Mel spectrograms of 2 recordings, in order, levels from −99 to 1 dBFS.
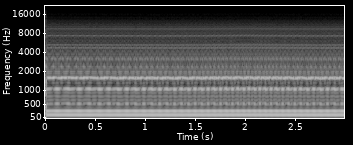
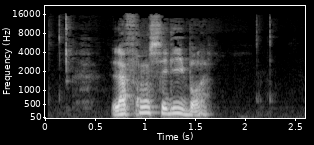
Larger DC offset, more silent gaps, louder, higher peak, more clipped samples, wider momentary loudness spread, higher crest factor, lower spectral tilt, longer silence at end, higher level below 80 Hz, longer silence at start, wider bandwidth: neither; neither; second, -25 LUFS vs -19 LUFS; second, -16 dBFS vs -2 dBFS; neither; second, 0 LU vs 20 LU; second, 8 dB vs 20 dB; first, -6.5 dB/octave vs -5 dB/octave; second, 0 s vs 0.95 s; second, -86 dBFS vs -56 dBFS; second, 0 s vs 0.65 s; second, 11 kHz vs 16.5 kHz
